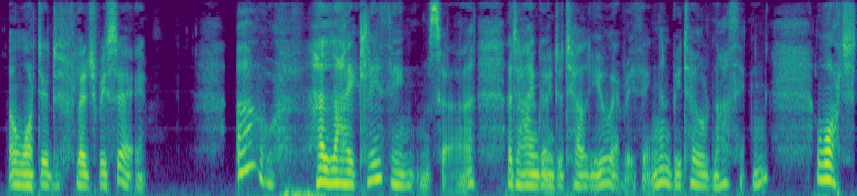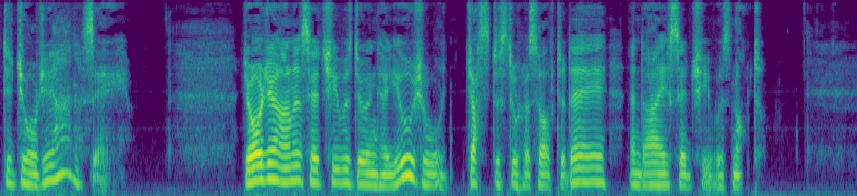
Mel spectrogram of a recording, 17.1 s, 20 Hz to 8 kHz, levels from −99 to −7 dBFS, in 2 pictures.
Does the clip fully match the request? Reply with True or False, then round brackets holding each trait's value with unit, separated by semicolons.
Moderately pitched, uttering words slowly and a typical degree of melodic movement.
False (145 Hz; 150 wpm; 4.0 semitones)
